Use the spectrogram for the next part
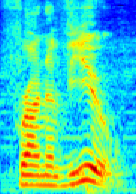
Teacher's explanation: the T gets absorbed by the N in front, and then it links with of.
